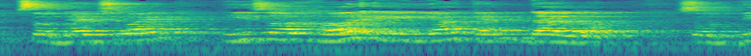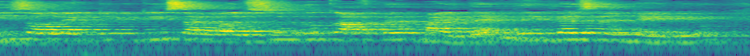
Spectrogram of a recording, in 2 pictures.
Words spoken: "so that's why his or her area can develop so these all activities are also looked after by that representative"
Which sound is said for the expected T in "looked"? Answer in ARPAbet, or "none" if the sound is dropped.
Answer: none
